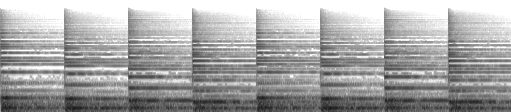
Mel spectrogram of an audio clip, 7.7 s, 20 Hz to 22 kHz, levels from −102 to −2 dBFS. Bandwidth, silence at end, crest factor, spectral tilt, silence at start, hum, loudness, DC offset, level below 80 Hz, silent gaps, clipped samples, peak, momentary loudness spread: 14 kHz; 0 s; 16 dB; -6.5 dB/octave; 0 s; none; -23 LUFS; under 0.1%; -38 dBFS; none; under 0.1%; -6 dBFS; 10 LU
